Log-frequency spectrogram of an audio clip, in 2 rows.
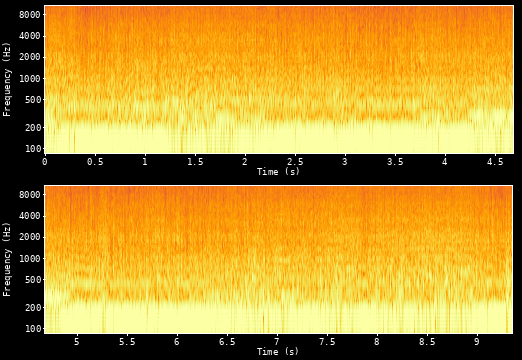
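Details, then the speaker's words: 1972 Johnson 9.5 hp outboard, light restore with carburetor, tune-up kit, ignition magneto and lower unit seals redone, test run on the water: loud constant buzzing drone at steady throttle, no sputtering; runs smoothly. "it's a light restore fully mechanically restored carburetor tune-up kit ignition magneto lower unit seals everything redone and she runs great"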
